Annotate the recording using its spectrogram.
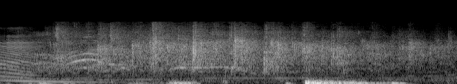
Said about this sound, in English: Some of you that are happy and clapping.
